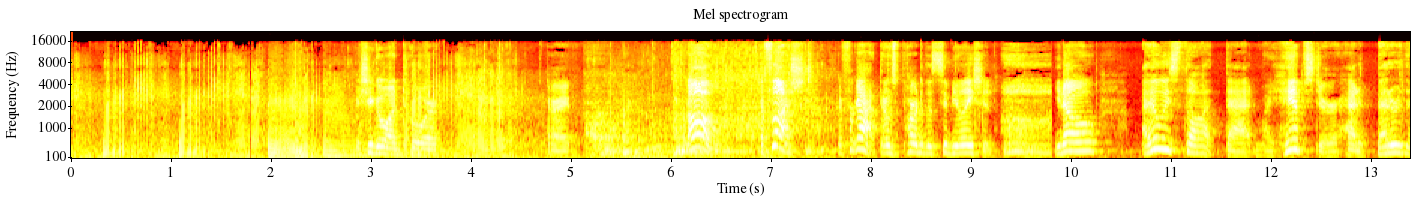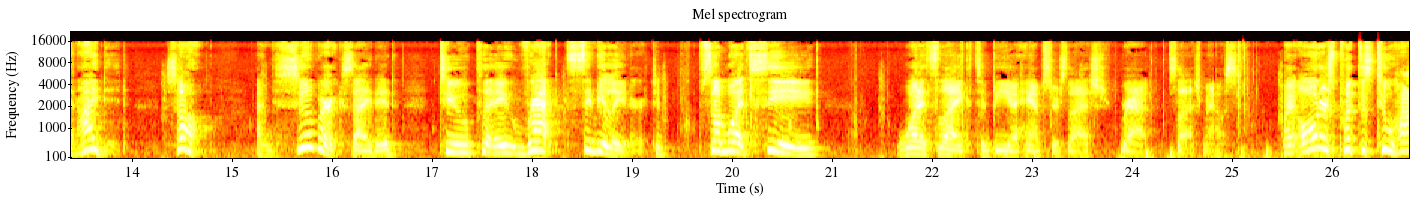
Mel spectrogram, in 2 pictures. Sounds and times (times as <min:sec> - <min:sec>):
Speech: 0:02.9 - 0:03.7, 0:04.8 - 0:05.0, 0:06.2 - 0:20.9, 0:21.7 - 0:26.7.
